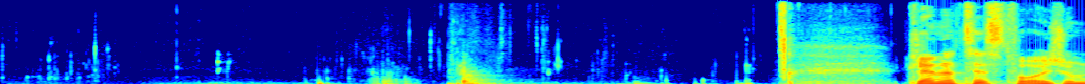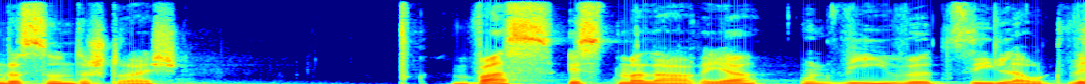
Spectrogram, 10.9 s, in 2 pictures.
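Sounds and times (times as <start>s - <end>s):
person taking a quick sip of water: 0.0s - 4.1s
speech: 4.6s - 6.4s, 7.8s - 10.8s.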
